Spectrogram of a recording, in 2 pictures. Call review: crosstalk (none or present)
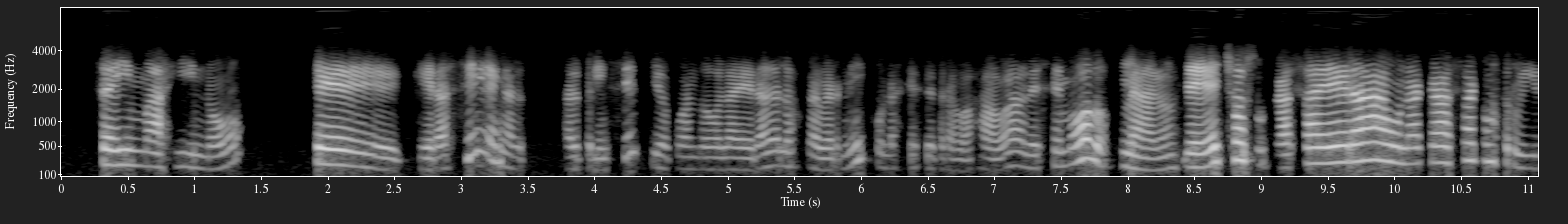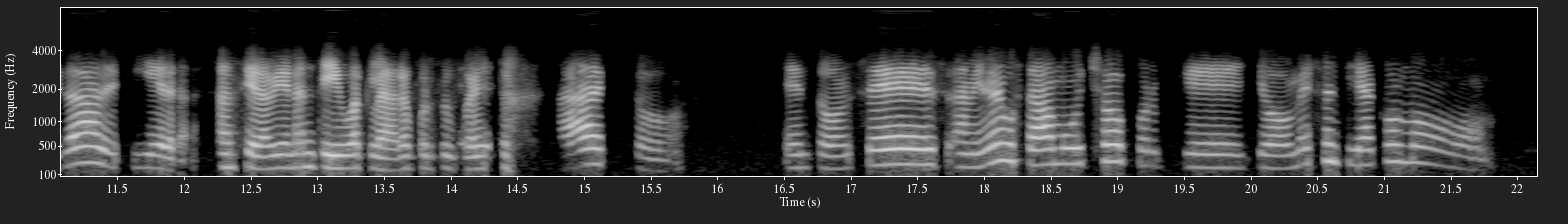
none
